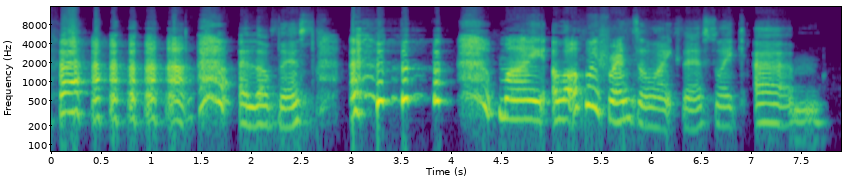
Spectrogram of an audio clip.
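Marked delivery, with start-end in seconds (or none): 0.0-2.6 loud laugh running into the words; real laughter. Real, not acted. Streamer reacting to the chat, laughing out loud. 2.7-4.4 high, loud peals of laughter; real giggling. Real, not acted. Streamer loving a chat message, high loud laughter.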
